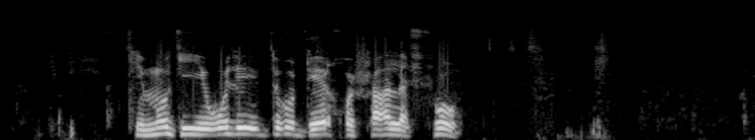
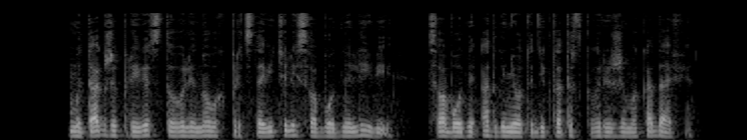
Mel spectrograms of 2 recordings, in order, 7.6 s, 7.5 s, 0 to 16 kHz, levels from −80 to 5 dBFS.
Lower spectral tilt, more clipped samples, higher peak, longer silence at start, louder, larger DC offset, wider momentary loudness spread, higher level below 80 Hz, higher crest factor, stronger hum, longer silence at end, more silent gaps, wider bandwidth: first, -9.5 dB/octave vs -5 dB/octave; neither; first, -2 dBFS vs -12 dBFS; about the same, 0.7 s vs 0.7 s; first, -15 LUFS vs -33 LUFS; neither; about the same, 7 LU vs 7 LU; first, -64 dBFS vs -70 dBFS; about the same, 16 dB vs 20 dB; neither; first, 3 s vs 0.6 s; neither; second, 7 kHz vs 11.5 kHz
